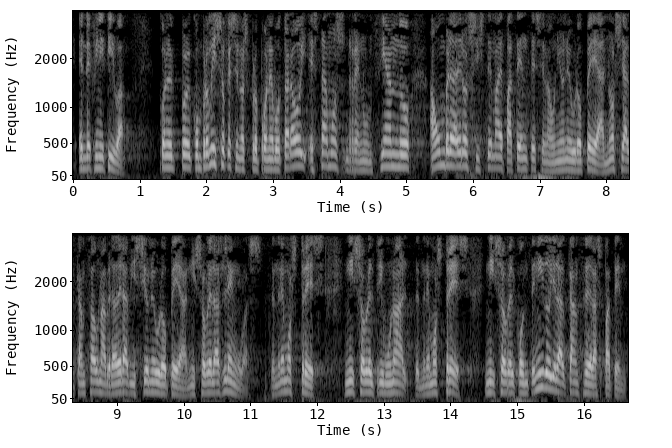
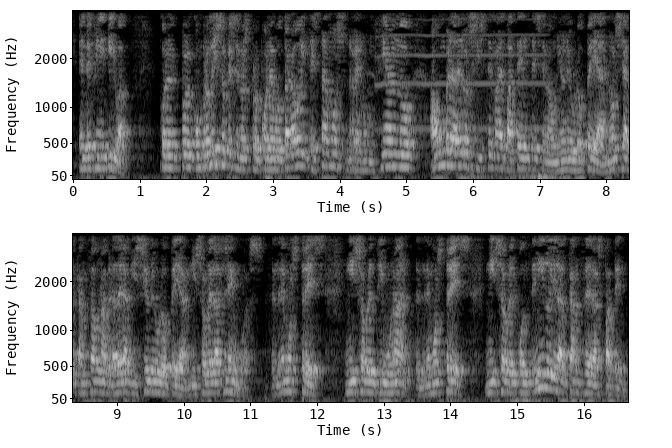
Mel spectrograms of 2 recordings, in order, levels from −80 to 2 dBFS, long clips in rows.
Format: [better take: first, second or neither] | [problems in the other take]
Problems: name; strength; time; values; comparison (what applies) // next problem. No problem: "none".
first | background sound (Trumpet); 19 dB below the speech // room echo; dies away in 0.3 s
